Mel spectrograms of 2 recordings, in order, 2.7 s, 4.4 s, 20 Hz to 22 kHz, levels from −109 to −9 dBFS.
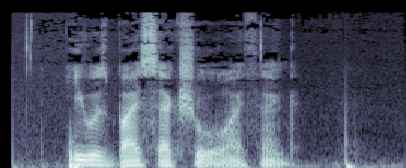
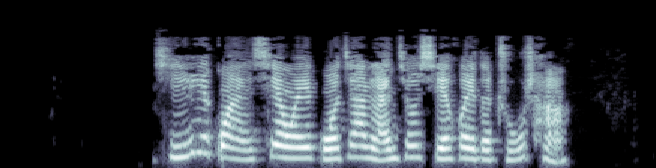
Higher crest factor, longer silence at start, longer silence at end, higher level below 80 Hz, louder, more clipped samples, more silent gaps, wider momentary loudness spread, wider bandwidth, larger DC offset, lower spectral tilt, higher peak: about the same, 20 dB vs 16 dB; second, 0.1 s vs 1.05 s; second, 0.35 s vs 0.6 s; first, -32 dBFS vs -72 dBFS; second, -21 LUFS vs -15 LUFS; neither; neither; first, 18 LU vs 9 LU; first, 16.5 kHz vs 9.4 kHz; neither; first, -5 dB/octave vs -2.5 dB/octave; about the same, -2 dBFS vs 0 dBFS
